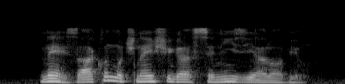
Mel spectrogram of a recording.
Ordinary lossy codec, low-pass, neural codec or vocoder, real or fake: none; 5.4 kHz; none; real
